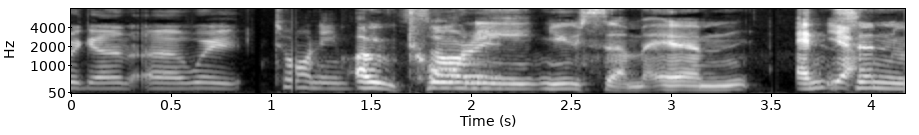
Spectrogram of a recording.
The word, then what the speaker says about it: Tawny: And then we also have, I'm so sorry, don't know the ensign name, voiced by Tanny Newsome. Tanny? It's just you trying to pronounce name again. Wait. Tawny.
